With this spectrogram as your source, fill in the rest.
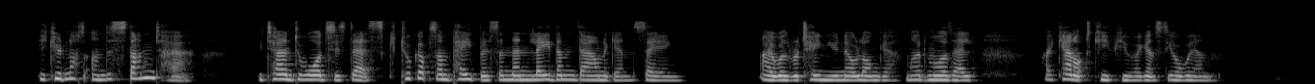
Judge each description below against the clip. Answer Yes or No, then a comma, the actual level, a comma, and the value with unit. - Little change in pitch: Yes, narrow, 2.3 semitones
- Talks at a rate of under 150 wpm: No, average, 160 wpm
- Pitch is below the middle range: No, high, 205 Hz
